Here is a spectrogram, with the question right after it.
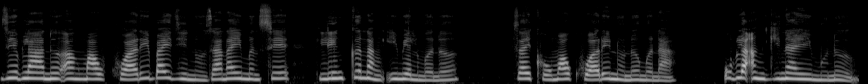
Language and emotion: Bodo, fearful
